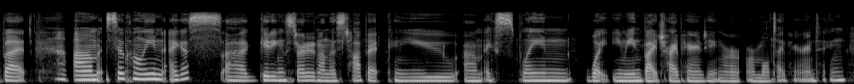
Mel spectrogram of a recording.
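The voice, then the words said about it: Voice lower than usual. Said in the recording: “my voice is a little lower than usual ... just getting over the flu”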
